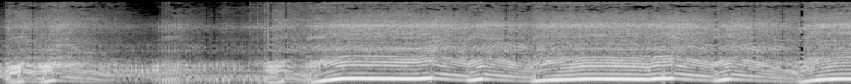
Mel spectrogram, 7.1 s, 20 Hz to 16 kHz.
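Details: Husqvarna 350 chainsaw "Fugly" with Huztl top end, back after months on the road and field repairs (gas leak fixed); revs climb and drop repeatedly to a clean high scream, no bogging or stumbling: healthy normal running.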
